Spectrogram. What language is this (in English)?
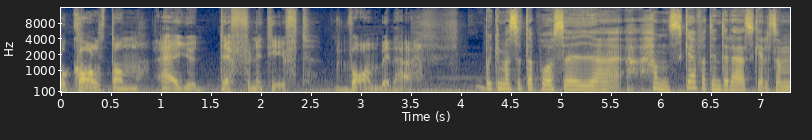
Swedish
